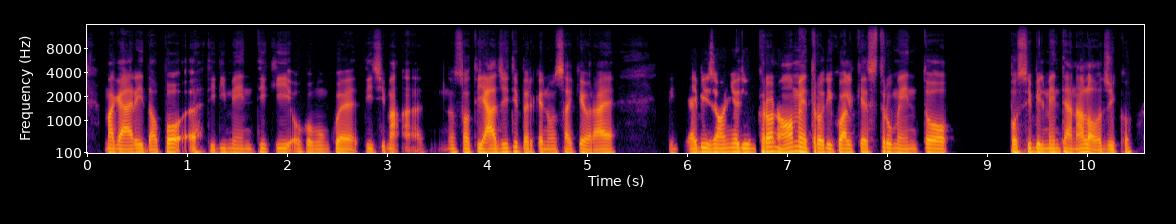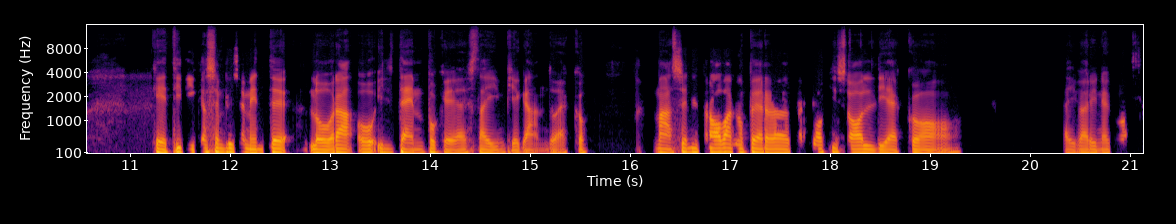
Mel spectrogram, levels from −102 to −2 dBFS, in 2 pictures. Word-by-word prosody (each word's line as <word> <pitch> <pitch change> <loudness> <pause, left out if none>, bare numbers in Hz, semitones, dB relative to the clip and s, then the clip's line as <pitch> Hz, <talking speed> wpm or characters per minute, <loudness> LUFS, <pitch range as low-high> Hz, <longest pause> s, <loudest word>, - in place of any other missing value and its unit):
magari, 110 0 +3
dopo, 105 +4 +2
uhm, 105 -1 -1
ti 105 - -7
dimentichi 110 +1 -4
o - - -4
comunque, 100 -2 -1
dici: 105 -3 -6
"Mah" 105 -1 -1
uhm, - - -10 0.2
non 105 - -5
so, 105 -1 +1
ti 105 0 +1
agiti 110 +5 +3
perché 105 -2 -1
non 100 0 -4
sai 100 -1 -2
che 110 - +1
ora 100 +1 +1
è. 100 - -3 0.5
Qui 100 - -12
hai 100 +1 +1
bisogno 115 0 +4
di 115 - +3
un 110 - +1
cronometro, 125 0 +5
di 110 0 +2
qualche 110 0 +2
strumento, 105 -1 +1 0.5
possibilmente 110 0 +2
analogico, 100 +1 +2 0.7
che 100 -3 +3
ti 120 - +2
dica 100 +3 -6
semplicemente 110 -2 +1
l'ora 100 +2 +3
o 100 0 +1
il 100 -2 -4
tempo 95 +3 0
che, 100 -3 -3
uhm, 90 +1 -3
stai 95 -1 -3
impiegando, 90 -2 -6
ecco. - - -5 0.7
Mah, 105 -2 +1
se 120 +4 -1
ne 115 0 0
trovano 110 -1 +1
per 110 -1 +1 0.3
per - - -15
pochi 110 +1 -3
soldi, 100 -1 -1
ecco 95 +2 -3 1.0
ai 90 0 -6
vari 95 0 -3
negozi 95 0 -10
105 Hz, 160 wpm, -26 LUFS, 100-110 Hz, 1.0 s, cronometro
